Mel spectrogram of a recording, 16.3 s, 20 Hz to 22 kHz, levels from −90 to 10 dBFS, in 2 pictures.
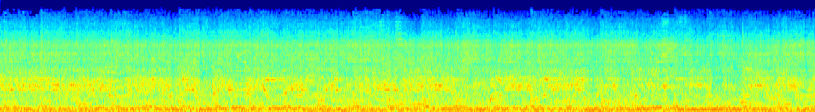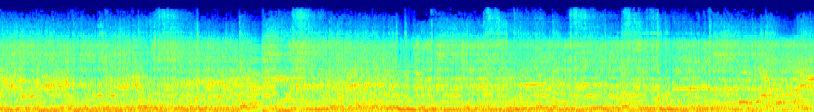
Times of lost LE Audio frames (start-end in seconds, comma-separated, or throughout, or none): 3.10-3.15, 6.64-6.74, 10.68-10.77, 13.24-13.29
